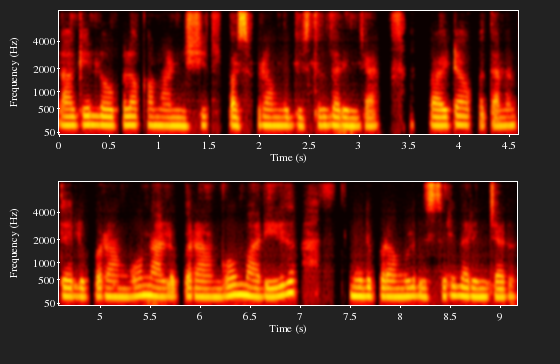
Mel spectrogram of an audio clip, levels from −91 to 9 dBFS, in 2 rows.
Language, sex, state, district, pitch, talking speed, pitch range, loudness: Telugu, female, Telangana, Hyderabad, 160 Hz, 125 wpm, 155-170 Hz, -23 LUFS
